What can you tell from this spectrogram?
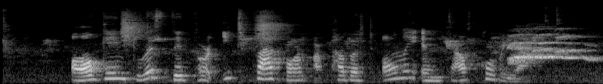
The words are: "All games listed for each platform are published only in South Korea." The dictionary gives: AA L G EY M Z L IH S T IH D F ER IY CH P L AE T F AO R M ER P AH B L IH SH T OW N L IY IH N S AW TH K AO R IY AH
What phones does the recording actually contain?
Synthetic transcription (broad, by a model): AA L G EY M Z L IH S T IH D F ER IY CH P L AE T F AO R M ER P AH B L IH SH T OW N L IY IH N S AW TH K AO R IY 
